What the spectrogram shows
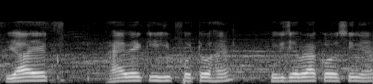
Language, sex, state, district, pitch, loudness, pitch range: Hindi, male, Bihar, Saharsa, 165 Hz, -16 LUFS, 160-175 Hz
